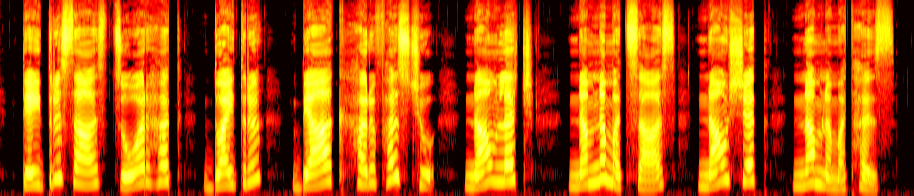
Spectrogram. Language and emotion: Kashmiri, neutral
